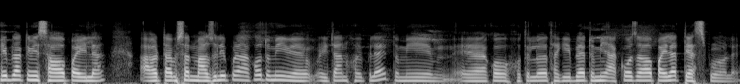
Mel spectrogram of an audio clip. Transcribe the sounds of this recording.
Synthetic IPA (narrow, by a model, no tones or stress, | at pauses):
xejbilak̚tumisawpaɹilaː | ɹutaɹpisɔtmazulipɔɹaːkotumiɹitanhojpɛlajtumiakohotɛlɔatʰakipɛlajtumiakowzawapaɹilatɛstpuɹɔlɛ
